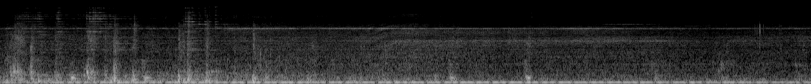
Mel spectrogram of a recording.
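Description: Passenger train coaches rolling past close by: wheels clattering over the rail joints in the first couple of seconds, then a steady rumble with a thin high whine as the end of the train passes and draws away.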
